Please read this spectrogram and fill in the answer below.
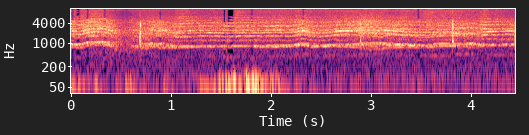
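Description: VK330 micro foldable quadcopter's brushed motors and propellers whining in flight, a steady high whine that wavers slightly in pitch as the throttle shifts.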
